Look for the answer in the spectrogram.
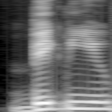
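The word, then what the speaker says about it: Zbigniew: but do you know who Bigniew Brzezinski is in his There's a Z at the beginning of his name, but the Z is silent in English pronunciation.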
